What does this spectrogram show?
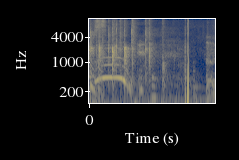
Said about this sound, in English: let's have a nice round of applause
